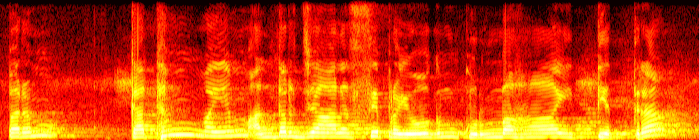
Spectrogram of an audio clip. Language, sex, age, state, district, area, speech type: Sanskrit, male, 30-45, Kerala, Palakkad, urban, spontaneous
